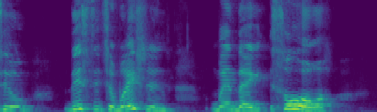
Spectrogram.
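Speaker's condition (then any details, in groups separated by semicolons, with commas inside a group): Cerebral palsy; affects walking and speech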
